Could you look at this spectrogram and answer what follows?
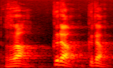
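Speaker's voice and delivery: "रा, क्रा, क्रा" in short separate bursts; sound drilled. Shown as a demonstration. Teacher drills the raa sound, "रा, क्रा, क्रा" said separately. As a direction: say "रा, क्रा, क्रा" with open aa. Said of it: "रा का प्रयोग होता है".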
